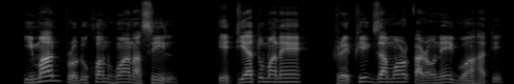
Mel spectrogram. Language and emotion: Assamese, neutral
